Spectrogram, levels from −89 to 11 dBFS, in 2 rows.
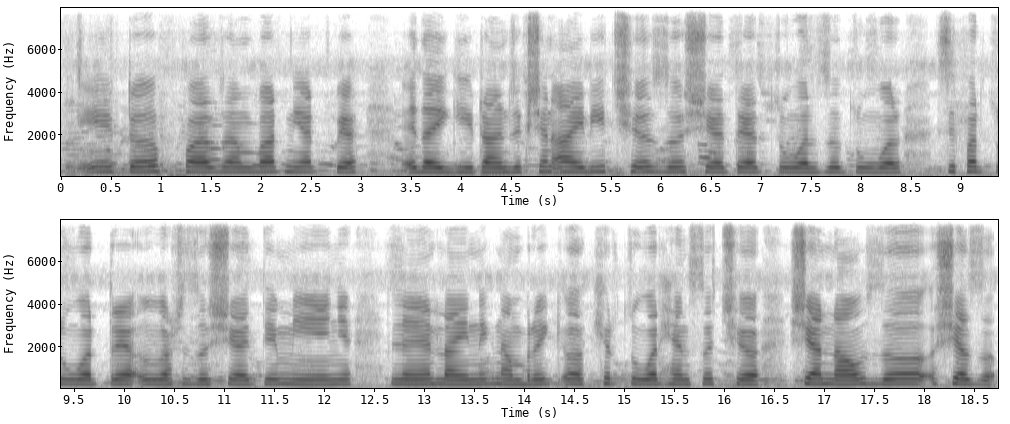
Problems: background sounds at intervals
